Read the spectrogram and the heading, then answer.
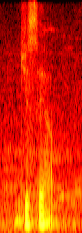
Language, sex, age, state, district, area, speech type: Urdu, male, 18-30, Bihar, Saharsa, rural, spontaneous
